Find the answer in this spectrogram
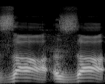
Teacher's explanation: زا ادا ہوتے ہیں زبان کی بالکل باریک نوک اصلۃ اللسان اور اوپر نیچے دونوں دانتوں کے اندرونی کنارے یعنی ثنائے سفلا ما اتصال ثنائے علیہ کے ہوتا ہے تو · Term: سیٹی والا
